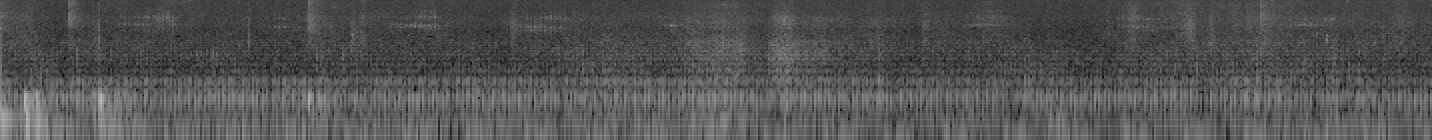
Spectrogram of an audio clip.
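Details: A kitten purring softly and steadily, a low fluttering rumble after a few louder bumps at the start, with faint rustles and clicks.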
